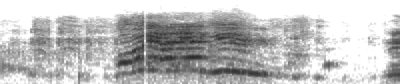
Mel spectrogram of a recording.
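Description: A single high-pitched vocal cry without words, a little under a second long, rising and then falling in pitch.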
